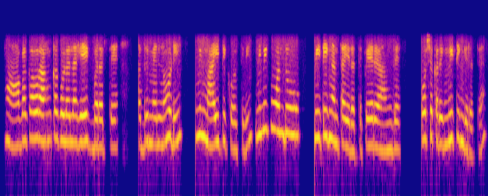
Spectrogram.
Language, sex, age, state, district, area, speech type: Kannada, female, 18-30, Karnataka, Shimoga, rural, conversation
